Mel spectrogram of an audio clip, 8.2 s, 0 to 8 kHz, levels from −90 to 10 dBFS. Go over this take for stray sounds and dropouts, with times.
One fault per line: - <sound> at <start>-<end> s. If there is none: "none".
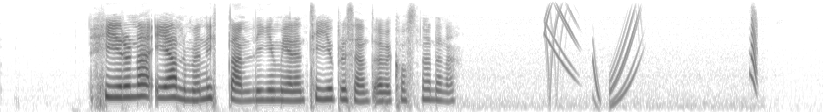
- chirp at 5.4-6.5 s
- chirp at 7.5-7.6 s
